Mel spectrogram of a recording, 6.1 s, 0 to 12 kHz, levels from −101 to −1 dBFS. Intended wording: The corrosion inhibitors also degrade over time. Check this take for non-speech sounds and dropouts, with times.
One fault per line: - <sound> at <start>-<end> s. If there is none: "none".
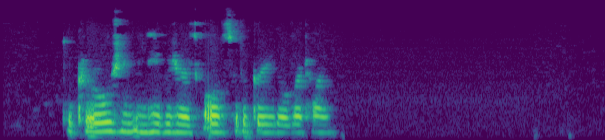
none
